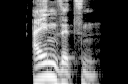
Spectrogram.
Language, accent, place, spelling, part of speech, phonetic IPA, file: German, Germany, Berlin, einsitzen, verb, [ˈaɪ̯nˌzɪt͡sn̩], De-einsitzen.ogg
- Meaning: to be in jail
